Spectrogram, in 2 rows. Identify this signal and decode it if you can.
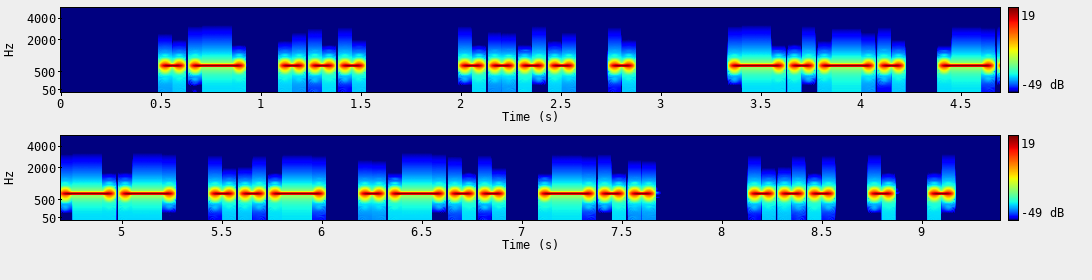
Morse code, heard as a keyed tone, about 16 wpm, 700 Hz. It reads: AS HE COULD SEE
